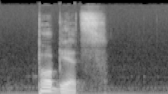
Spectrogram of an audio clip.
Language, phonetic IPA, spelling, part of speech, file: Polish, [ˈpɔbʲjɛt͡s], pobiec, verb, Pl-pobiec.ogg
